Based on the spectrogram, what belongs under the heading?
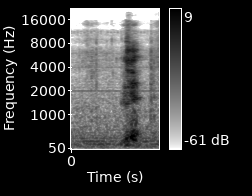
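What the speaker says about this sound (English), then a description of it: "Confirmation is the burp." A single short burp, close and fairly loud, rises out of a quiet room and fades within a fraction of a second.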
